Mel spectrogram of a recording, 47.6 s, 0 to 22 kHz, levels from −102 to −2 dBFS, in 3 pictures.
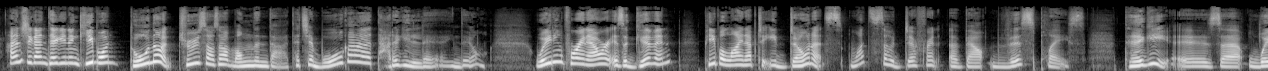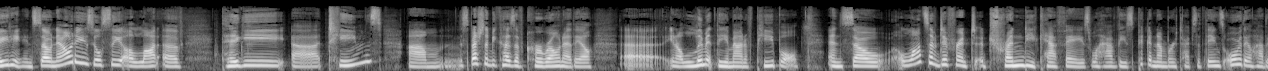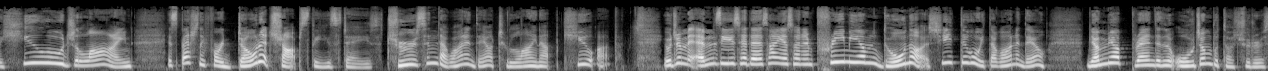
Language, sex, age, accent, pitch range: Korean, female, 20-39, American, 205-290 Hz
